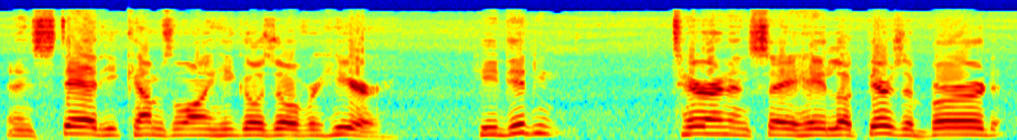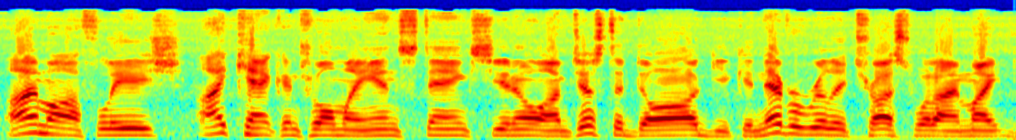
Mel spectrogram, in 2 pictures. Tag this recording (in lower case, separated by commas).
speech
